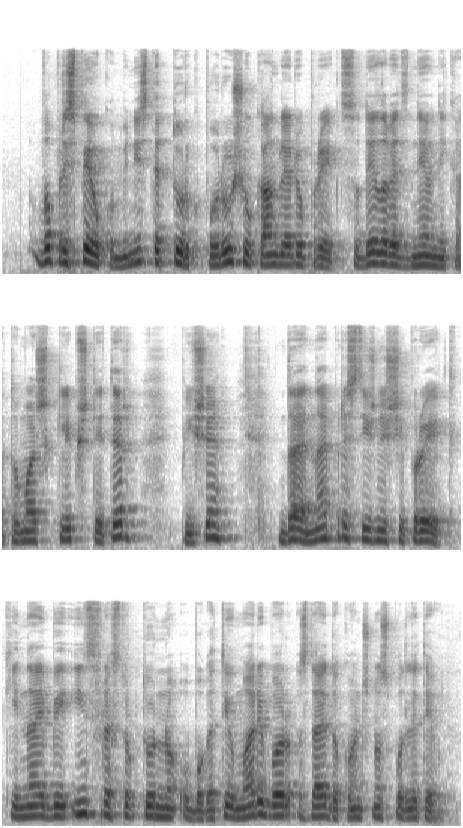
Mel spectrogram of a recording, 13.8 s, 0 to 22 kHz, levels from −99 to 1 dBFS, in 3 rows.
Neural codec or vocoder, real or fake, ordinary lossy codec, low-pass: none; real; none; none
